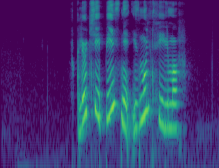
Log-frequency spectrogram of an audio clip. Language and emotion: Russian, positive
